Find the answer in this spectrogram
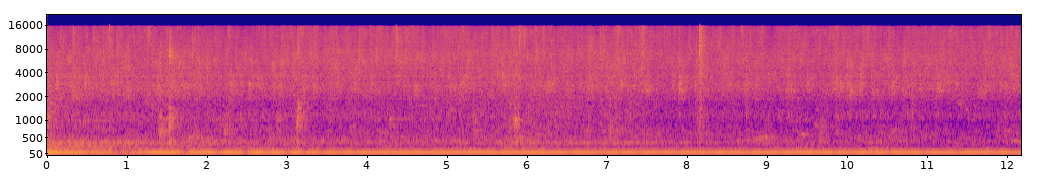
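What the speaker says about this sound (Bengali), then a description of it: "তারপরে শাকগুলো এখন ধুয়ে নেব।" Running tap water pours steadily while leafy greens are rinsed at a kitchen sink, a continuous close hiss and splash with a strong low hum underneath and no talk.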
